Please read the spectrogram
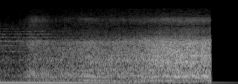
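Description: A rushing swell of noise at the end of a karaoke backing track. It grows steadily louder and then cuts off abruptly as the recording ends.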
